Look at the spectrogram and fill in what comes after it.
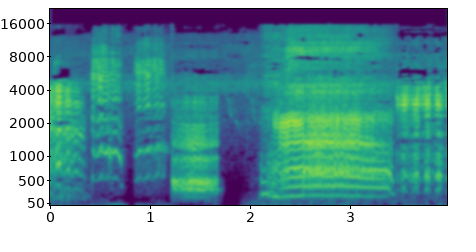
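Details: Several farm goats bleat with loud, wavering, nasal cries, their voices overlapping in quick succession.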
